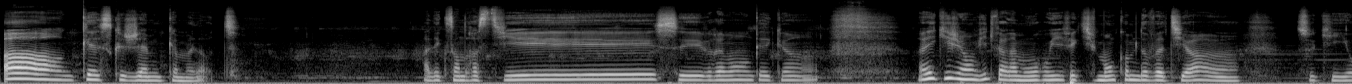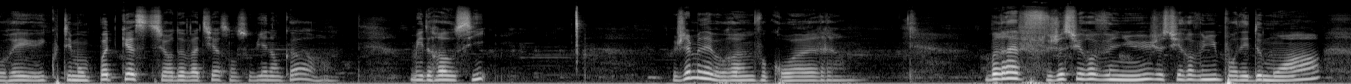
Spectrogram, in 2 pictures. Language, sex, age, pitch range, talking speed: French, female, 20-39, 185-230 Hz, 115 wpm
